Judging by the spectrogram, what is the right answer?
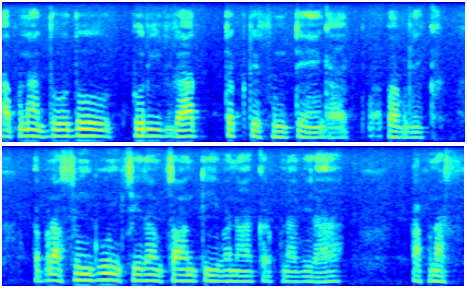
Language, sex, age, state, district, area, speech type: Hindi, male, 45-60, Uttar Pradesh, Ghazipur, rural, spontaneous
